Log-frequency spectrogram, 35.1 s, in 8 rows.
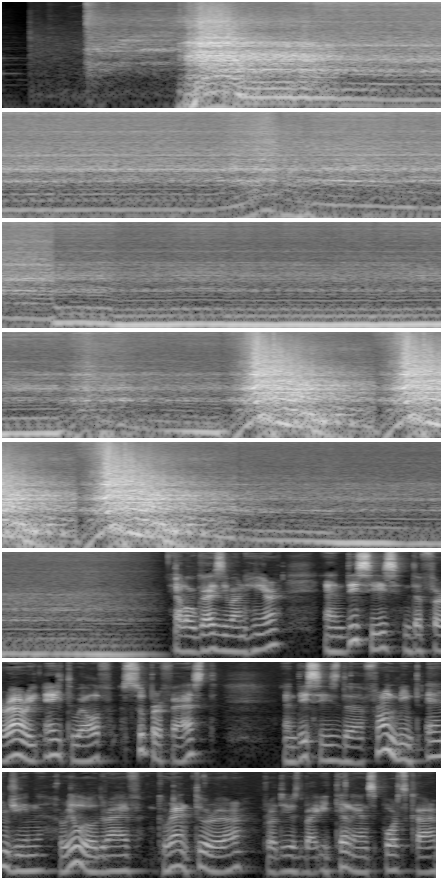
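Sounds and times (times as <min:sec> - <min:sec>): car engine idling and revving: 0:00.8 - 0:23.6.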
